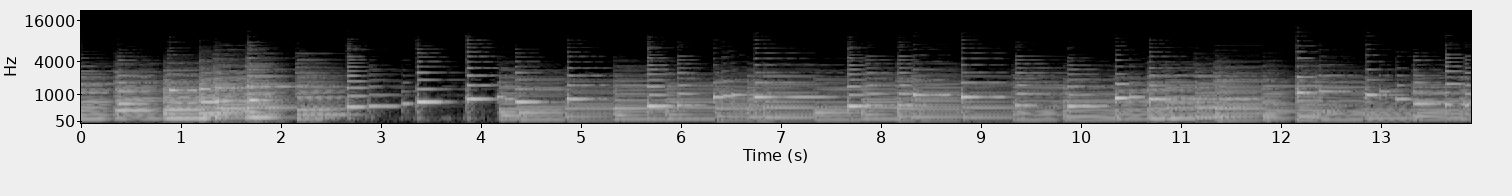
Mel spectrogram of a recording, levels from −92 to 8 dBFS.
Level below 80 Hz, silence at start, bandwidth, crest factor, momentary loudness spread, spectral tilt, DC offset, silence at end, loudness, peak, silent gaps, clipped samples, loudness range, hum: -56 dBFS; 0 s; 9 kHz; 20 dB; 10 LU; -8 dB/octave; under 0.1%; 0 s; -26 LUFS; -6 dBFS; none; under 0.1%; 4 LU; none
